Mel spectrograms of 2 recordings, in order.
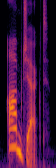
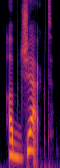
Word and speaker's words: object: If you put this stress on the first syllable, you get object. You know, a noun, a thing you can touch. But if you shift that stress to the second syllable, you get object, a verb, the action of disagreeing. Same spelling, different music, completely different word.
